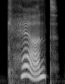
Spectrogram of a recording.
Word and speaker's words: can't: And can't, not cunt. Be careful with that vowel and the T sound.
